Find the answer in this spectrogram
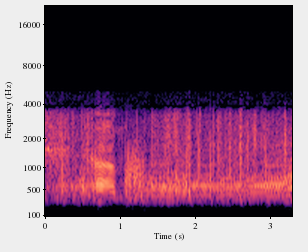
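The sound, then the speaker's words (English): Steady, loud road noise from driving in traffic, a thick continuous roar with a brief swell and dip near the start, sounding thin and muffled as if heard over a phone line. “Around some traffic there. You wouldn't have been able to hear what I was saying.”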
